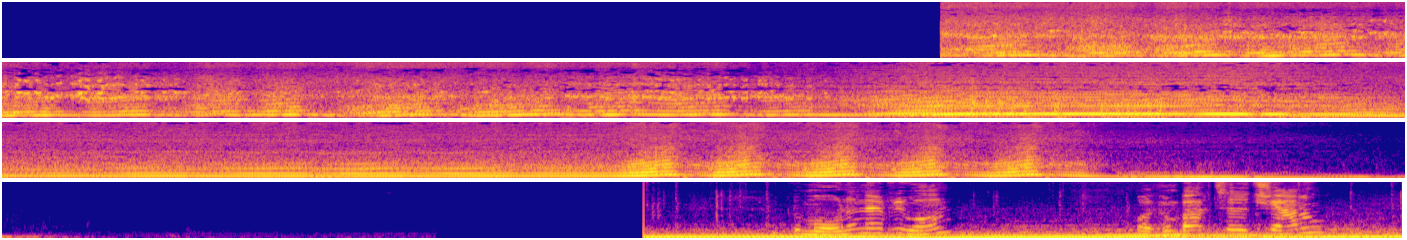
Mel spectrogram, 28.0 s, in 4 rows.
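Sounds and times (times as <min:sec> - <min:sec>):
tyres spinning and squealing: 0:04.7 - 0:16.1
car engine revving hard: 0:04.7 - 0:21.2.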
